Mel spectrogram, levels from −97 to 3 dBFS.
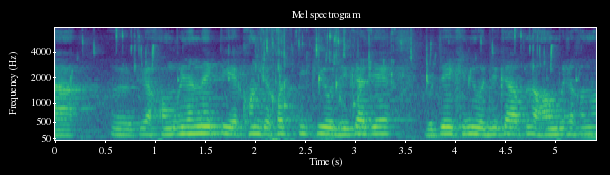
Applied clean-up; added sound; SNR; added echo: none; Raindrop / Drip; 16 dB; none.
